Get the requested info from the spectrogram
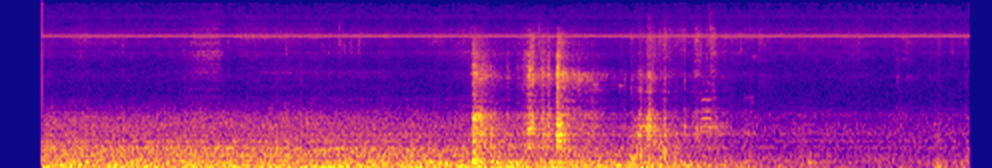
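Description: Dashcam in-car audio of a car driving in city traffic: a steady low road and engine rumble, with a few brief knocks or rattles about five and seven seconds in. The sound starts abruptly less than a second in and cuts off just before the end.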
